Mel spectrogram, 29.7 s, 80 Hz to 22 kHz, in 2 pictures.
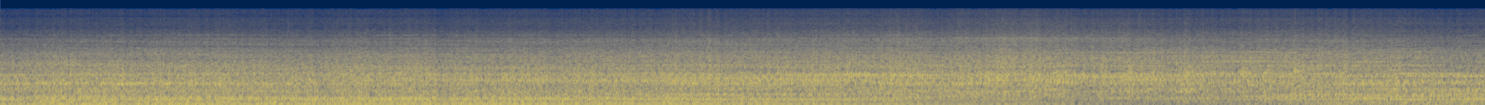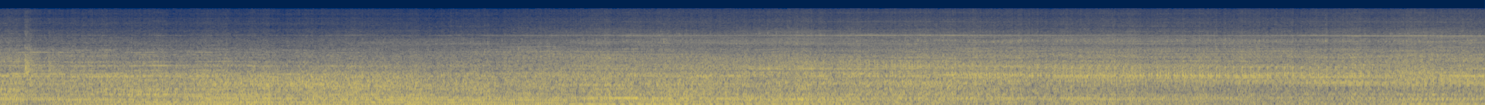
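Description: International 1086 tractor's turbocharged six-cylinder diesel engine running steadily as the tractor drives slowly, its note shifting a little partway through.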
